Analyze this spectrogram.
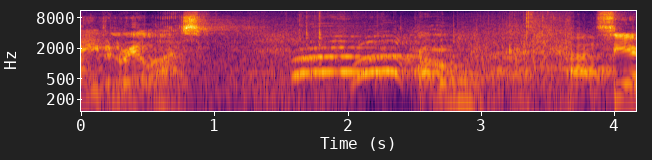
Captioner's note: audience cheers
